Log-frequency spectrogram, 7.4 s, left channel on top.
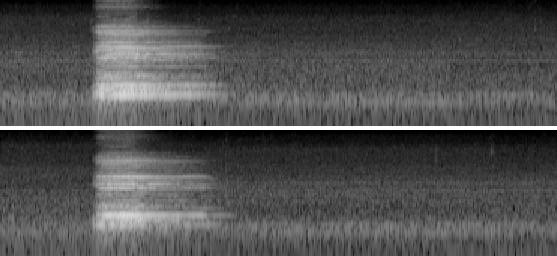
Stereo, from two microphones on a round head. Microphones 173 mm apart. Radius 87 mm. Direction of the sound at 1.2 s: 30° left (ahead or behind).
